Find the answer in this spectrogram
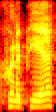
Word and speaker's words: Quinnipiac: Quinnipiac? I almost took it out of the bio just because I can't pronounce it. Or Quinnipiac. I think either one is acceptable.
